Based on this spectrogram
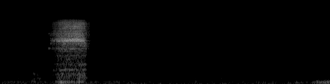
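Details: Barn owl female with owlets in nest box C, night of 17 April 2023 at 12:11 am, young eager for food; a single short, breathy screeching hiss near the start, then near quiet with faint rustles.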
